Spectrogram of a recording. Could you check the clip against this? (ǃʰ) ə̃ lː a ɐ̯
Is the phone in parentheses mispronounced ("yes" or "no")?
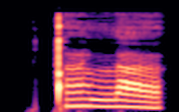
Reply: yes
